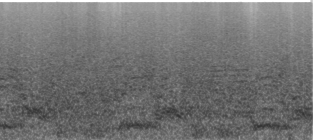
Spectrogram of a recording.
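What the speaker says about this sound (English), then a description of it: "You can hear the crowd. They are all around us." Gym crowd at a high school boys' basketball game, Lorain vs. Bedford, roars and yells continuously around the listener, loud and dense, with no break in the noise.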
